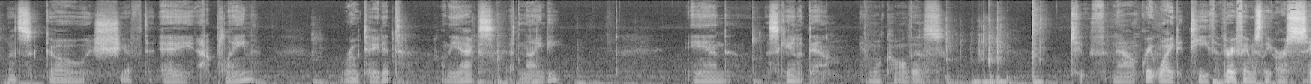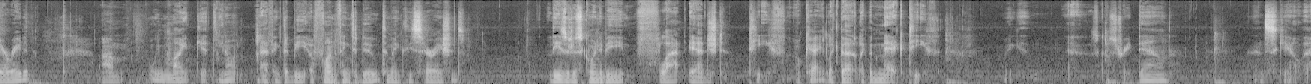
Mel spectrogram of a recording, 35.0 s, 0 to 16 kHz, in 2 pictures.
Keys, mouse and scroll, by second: 4.1 r, 10.0 s, 11.4 click, 12.3 shift+middle click, 12.8-13.8 drag, 13.1 o, 20.0 shift+click, 20.2 shift+middle click, 20.9 KP_1, 22.3 shift+click, 22.4 shift+middle click, 23.4 shift+click, 23.5 shift+middle click, 25.4 s, 30.1 e, 33.7 s.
